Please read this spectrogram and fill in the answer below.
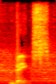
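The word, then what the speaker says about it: Binx: So, Bynx.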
